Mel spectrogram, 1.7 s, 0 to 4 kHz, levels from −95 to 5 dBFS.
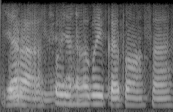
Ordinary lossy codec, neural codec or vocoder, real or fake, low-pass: Opus, 64 kbps; vocoder, 22.05 kHz, 80 mel bands, WaveNeXt; fake; 3.6 kHz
